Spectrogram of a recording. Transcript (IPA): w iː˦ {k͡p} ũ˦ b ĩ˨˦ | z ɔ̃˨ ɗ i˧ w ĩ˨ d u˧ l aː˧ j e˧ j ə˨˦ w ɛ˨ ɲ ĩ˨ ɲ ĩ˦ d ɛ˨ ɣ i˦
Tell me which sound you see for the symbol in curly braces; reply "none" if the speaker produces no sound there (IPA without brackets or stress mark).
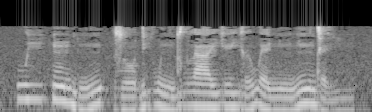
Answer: k͡p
